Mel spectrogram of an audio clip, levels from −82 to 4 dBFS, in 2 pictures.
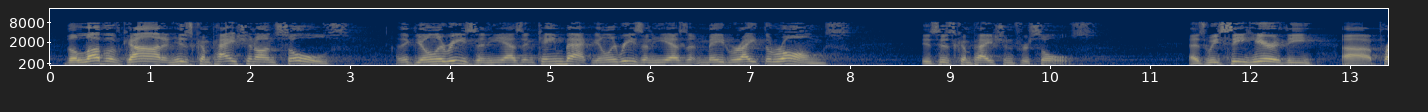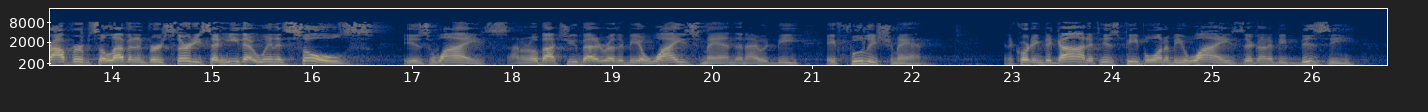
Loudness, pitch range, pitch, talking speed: -28 LUFS, 130-165 Hz, 150 Hz, 190 wpm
